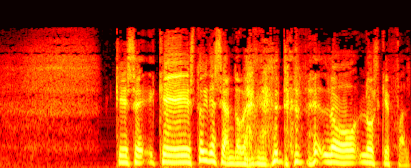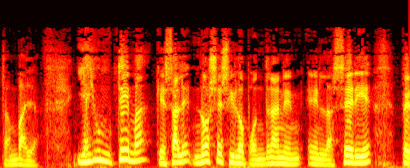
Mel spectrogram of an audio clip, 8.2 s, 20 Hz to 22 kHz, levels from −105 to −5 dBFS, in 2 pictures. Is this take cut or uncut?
uncut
